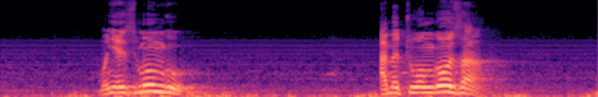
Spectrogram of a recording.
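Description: A man speaks loudly through a microphone and loudspeakers, in slow, drawn-out phrases.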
